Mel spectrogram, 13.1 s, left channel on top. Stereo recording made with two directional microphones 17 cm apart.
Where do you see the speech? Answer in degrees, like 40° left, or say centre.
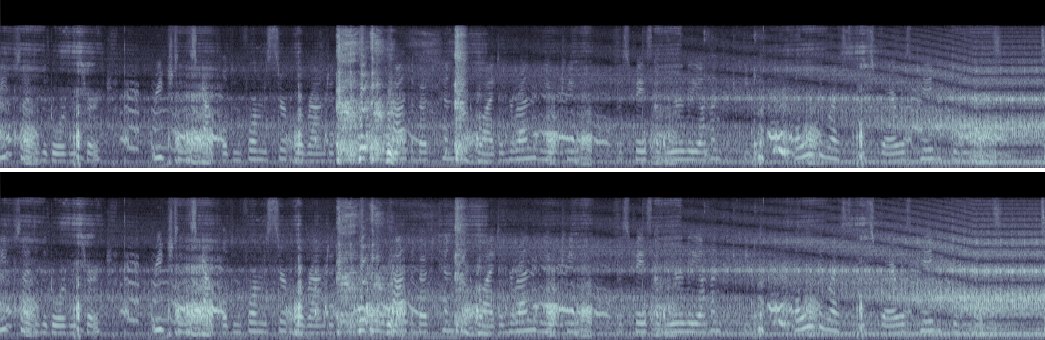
10° right.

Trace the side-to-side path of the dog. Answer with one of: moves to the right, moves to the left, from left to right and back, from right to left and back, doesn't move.
from left to right and back.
